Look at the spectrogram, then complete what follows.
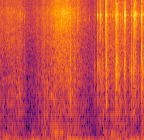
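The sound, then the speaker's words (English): Crisp, clacky keystrokes on an RGB backlit mechanical gaming keyboard, a quick run of about six taps in the last half-second, after a moment of soft handling noise. “It's a RGB backlit mechanical gaming keyboard.”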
